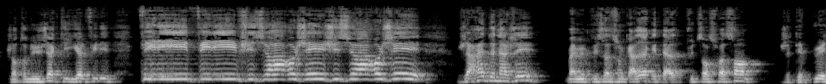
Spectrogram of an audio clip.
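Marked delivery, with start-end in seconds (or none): 1.4-4.3 high-pitched call, drawn out. Retold or imitated. Swimmer calling to the boat from the rock, high and drawn out. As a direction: shout so he hears you on the rock.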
